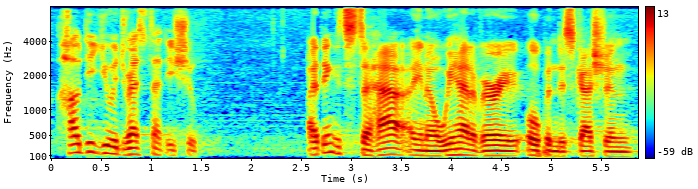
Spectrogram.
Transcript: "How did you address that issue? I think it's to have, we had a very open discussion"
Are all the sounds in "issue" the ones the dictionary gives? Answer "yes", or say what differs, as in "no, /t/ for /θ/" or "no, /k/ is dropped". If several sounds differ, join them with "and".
yes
